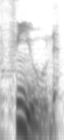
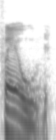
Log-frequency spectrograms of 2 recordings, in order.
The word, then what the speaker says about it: field: Isaac Karaoke of Nakuru, you say bold and field, not failed.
